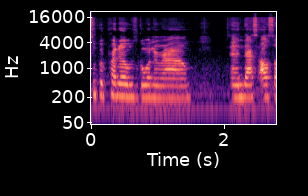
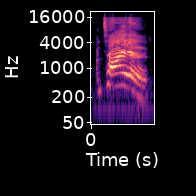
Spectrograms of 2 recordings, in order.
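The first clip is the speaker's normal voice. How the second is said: even higher, loud, breaking plea; more fed up; 9 semitones higher, 9 dB louder than usual. Real, not acted. Venting to viewers again, a higher loud wail. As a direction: push it up into a wail.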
